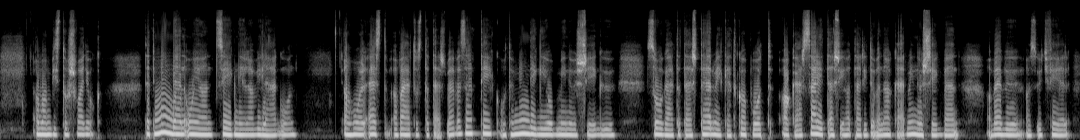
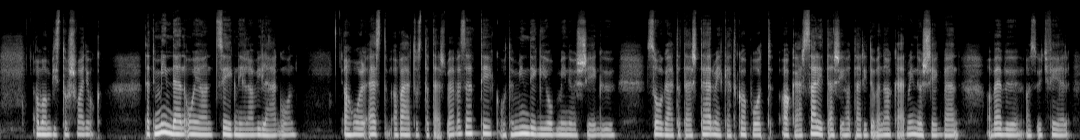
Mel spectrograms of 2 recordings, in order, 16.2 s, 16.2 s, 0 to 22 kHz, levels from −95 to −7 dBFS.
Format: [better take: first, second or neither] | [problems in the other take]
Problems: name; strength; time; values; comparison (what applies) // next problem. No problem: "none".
second | distortion; slight; 10 dB below the speech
